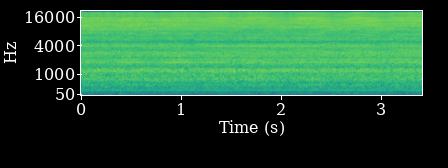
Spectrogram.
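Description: A hot air gun blows steadily on a PVC pipe to soften it, making a loud, unbroken whooshing roar with a constant electric motor whine close by.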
